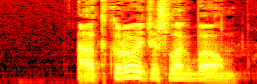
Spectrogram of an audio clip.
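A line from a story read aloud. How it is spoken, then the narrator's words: Commanding, authoritative order. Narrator (Russian): властным голосом приказал Мигель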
